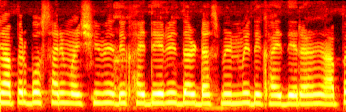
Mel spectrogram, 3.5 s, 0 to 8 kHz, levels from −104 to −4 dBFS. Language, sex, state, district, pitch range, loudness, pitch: Hindi, female, Chhattisgarh, Raipur, 235-255 Hz, -16 LUFS, 250 Hz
